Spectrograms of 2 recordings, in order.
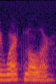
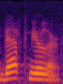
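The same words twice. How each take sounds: First: "Wertmuller" said the American way, with English W; American pronunciation. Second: "Wertmuller" said the Italian way, W as V; Italian pronunciation. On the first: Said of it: "here we just say". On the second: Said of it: "in Italy, they say". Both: Shown as a demonstration.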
